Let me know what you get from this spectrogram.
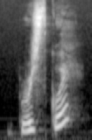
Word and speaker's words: risque: Qui ne risque rien n'a rien. Nothing ventured, nothing gained. – That's great. Say it again. – Qui ne risque? – Qui ne risque? Risque? Risque? – How do you spell it? – R-A-S-Q-U-E.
